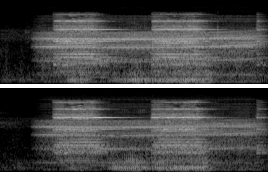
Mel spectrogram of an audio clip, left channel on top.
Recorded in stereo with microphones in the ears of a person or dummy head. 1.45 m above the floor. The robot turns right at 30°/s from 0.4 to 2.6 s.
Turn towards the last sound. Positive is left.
turn(degrees=0)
